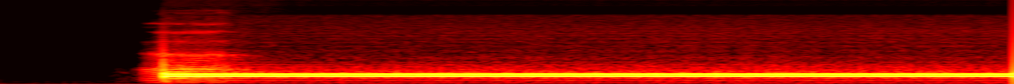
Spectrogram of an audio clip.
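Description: A landline telephone dial tone starts abruptly after a brief silence and holds as a loud, steady, unbroken hum to the end.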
